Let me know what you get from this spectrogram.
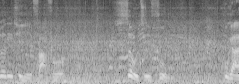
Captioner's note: hablan un idioma extranjero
